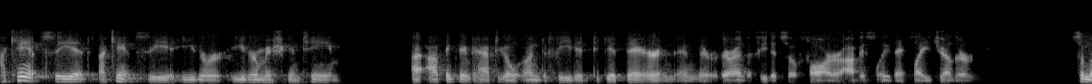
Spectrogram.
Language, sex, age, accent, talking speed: English, male, 50-69, American, 205 wpm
